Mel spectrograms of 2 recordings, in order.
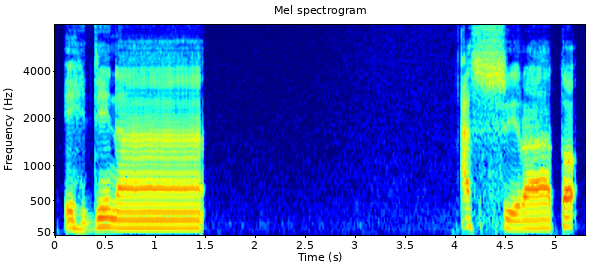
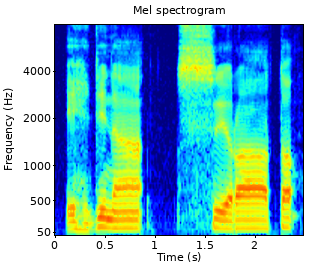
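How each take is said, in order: First: The article is said as a separate syllable. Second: The words run together without the separate article. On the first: "Là, on a décomposé" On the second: "On veut coller"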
